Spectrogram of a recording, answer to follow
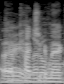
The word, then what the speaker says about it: Pachacamac: Oh, I said Pachacamack's name wrong. It's Pachacamack. It's Pachacamack. Pachacamack. That's his name.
